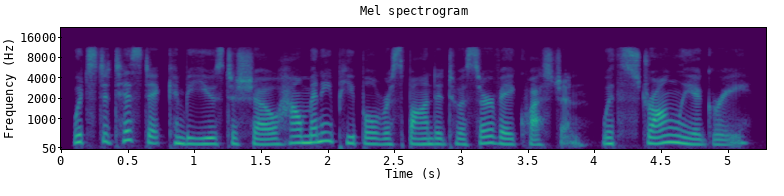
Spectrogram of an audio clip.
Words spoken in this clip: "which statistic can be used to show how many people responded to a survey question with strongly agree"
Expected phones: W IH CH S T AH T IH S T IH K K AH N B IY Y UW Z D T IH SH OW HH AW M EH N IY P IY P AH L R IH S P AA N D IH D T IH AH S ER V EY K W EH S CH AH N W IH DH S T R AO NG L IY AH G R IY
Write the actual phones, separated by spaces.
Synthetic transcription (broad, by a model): W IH CH S T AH T IH S T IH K K AH N B IY Y UW Z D T IH SH OW HH AW M EH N IY P IY P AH L R IH S P AA N D IH D T IH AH S ER V EY K W EH S CH AH N W IH DH S T R AO NG L IY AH G R IY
